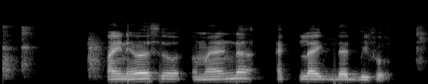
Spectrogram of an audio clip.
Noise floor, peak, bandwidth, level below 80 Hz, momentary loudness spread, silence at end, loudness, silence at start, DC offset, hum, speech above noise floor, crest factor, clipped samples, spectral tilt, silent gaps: -78 dBFS; -6 dBFS; 7.4 kHz; -68 dBFS; 17 LU; 0.05 s; -24 LUFS; 0.05 s; under 0.1%; none; 55 dB; 18 dB; under 0.1%; -2 dB/octave; none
